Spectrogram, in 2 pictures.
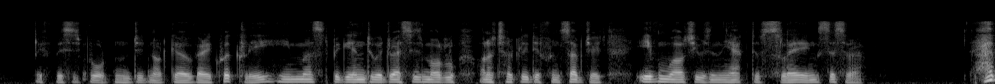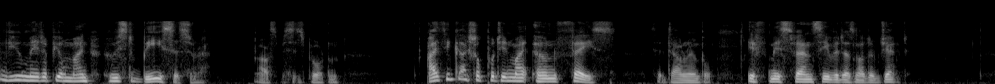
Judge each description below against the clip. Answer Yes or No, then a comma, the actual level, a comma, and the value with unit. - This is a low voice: Yes, low, 115 Hz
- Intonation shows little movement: No, average, 4.8 semitones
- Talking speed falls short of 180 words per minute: No, average, 185 wpm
